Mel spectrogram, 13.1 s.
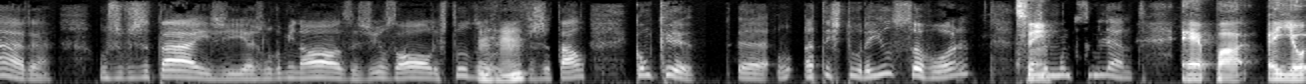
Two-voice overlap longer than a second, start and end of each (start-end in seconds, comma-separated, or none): none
